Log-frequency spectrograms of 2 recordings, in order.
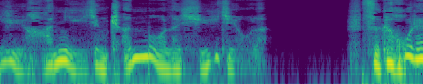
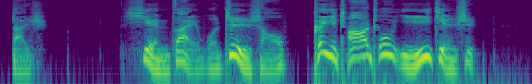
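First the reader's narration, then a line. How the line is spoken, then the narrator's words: Smiling. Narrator (Chinese): 楚留香微笑着说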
